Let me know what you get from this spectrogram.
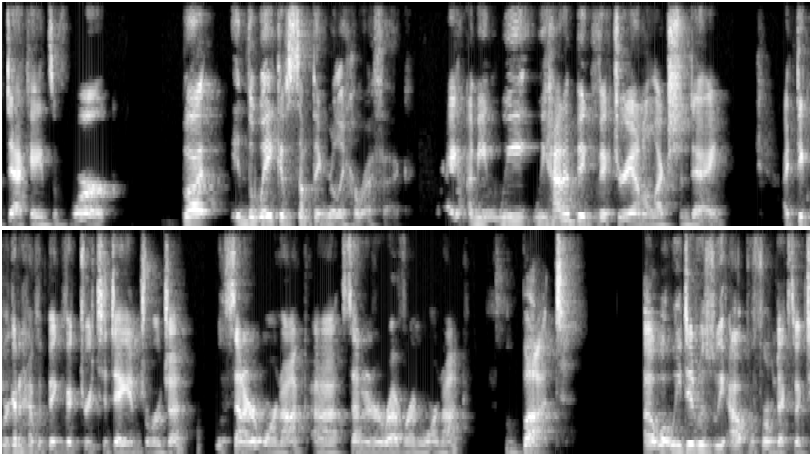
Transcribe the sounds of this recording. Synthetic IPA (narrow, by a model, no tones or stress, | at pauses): d̥ɛkeɪdzʌvwɜ˞k | b̥ʌɾɨ̃nðəweɪkʌv̥sʌ̃mθɪ̃ŋɹɪlˠiɦə˞ɪ̰fɪ̰k | ɹaɪt̚a̰ɪmĩnwiwiɨɾɨbɪɡvɪk̚tə˞iɨ̃nəlɛkʃɨ̃n̩deɪ | ʔaɪθɪ̃ŋkwɨɹɡʌñɨːvɨbɪɡvɪk̚tə˞iɾʰɨdeɪɨ̃nd͡ʒɔɹd͡ʒɨwəð̥sɛnɨɾə˞wɔɹnɑkʌsɛnɨɾə˞ɹɛvə˞ɨ̃nwɔɹnɑk | b̥ʌ̰t | ʌwʌʔ̚widɨd̚wʌzwiʔaʊt̚pʰə˞fɔɹmdɛkspɛk̚tʰ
